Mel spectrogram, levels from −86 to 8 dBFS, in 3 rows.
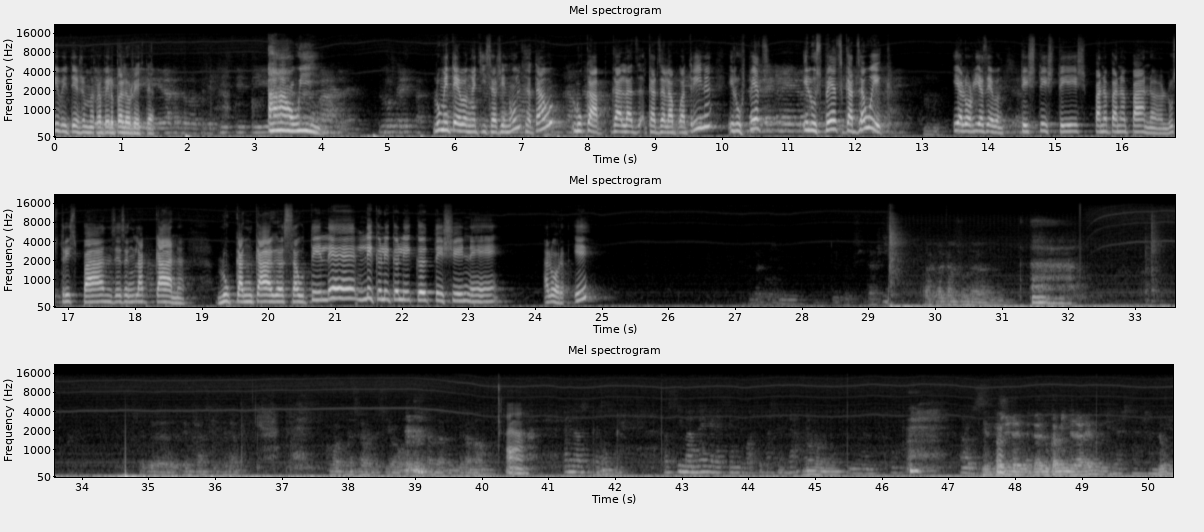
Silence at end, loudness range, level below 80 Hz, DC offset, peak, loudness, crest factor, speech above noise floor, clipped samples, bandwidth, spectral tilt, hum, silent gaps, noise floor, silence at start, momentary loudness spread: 0 s; 16 LU; -34 dBFS; under 0.1%; -4 dBFS; -21 LUFS; 20 dB; 31 dB; under 0.1%; 15.5 kHz; -5.5 dB/octave; none; none; -51 dBFS; 0 s; 22 LU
